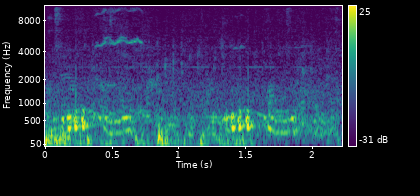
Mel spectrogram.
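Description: Racing pigeons in a loft coo in repeated soft, throaty rolls, close and fairly loud, with no talking.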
